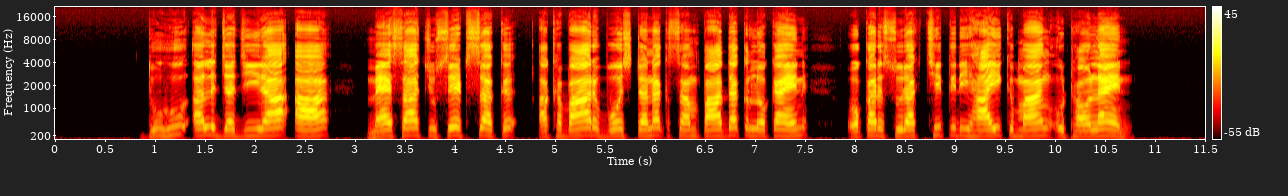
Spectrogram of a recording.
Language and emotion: Maithili, neutral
